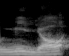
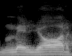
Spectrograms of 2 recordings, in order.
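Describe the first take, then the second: First: "milhó" with the final R dropped; Catalan pronunciation. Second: "melhor" said the Portuguese way, with an E; Portuguese pronunciation. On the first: Explaining how Catalans say it, Catalan pronunciation. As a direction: say "milhó" Catalan-style, ending on stressed O. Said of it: "eles falam milhó e tem o R". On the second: Teacher citing the Portuguese word, plain Portuguese pronunciation. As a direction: say "melhor" with a clear first E. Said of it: "que a gente fala melhor". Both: Shown as a demonstration.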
